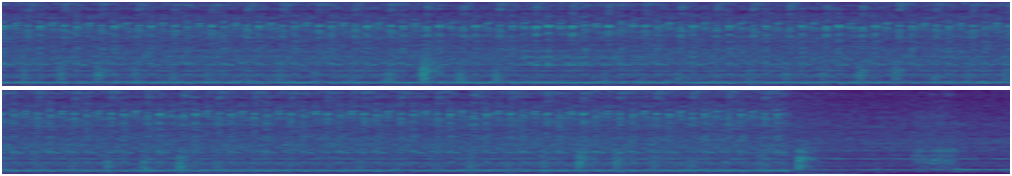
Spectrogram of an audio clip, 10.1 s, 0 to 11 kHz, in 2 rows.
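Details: BMW F07 with the N55 engine at idle: sharp, uneven ticks of roughly three or four a second over a steady idle hum, a knock from inside the engine whose source is unclear.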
